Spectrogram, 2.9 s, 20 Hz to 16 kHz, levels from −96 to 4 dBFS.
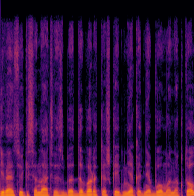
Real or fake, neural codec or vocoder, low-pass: real; none; 14.4 kHz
